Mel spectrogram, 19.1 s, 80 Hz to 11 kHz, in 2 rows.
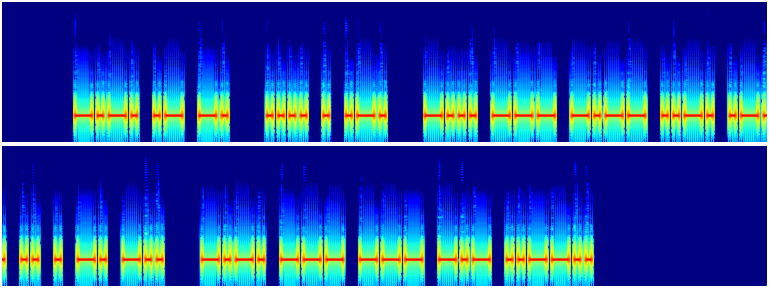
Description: Morse code, heard as a keyed tone, about 17 wpm, 700 Hz. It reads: CAN HER BOYFRIEND COOK?
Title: Sentences from Top 1000 Words - Review Part 5 - 17wpm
